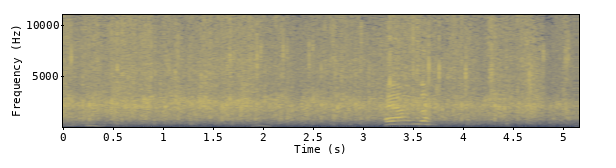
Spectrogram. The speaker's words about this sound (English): I am certain that a lot of that applause was for my husband of 35 years.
